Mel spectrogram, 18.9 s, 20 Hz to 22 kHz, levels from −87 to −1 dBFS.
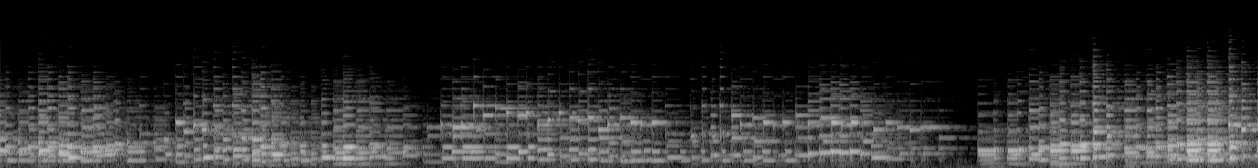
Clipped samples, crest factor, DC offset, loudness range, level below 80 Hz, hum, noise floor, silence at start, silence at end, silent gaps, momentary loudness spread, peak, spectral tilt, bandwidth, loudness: under 0.1%; 18 dB; under 0.1%; 7 LU; -62 dBFS; none; -53 dBFS; 0 s; 0 s; none; 13 LU; -12 dBFS; -8 dB/octave; 7 kHz; -31 LUFS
